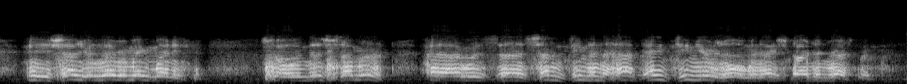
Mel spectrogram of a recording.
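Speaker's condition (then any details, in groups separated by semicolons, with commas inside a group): Throat cancer; survivor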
